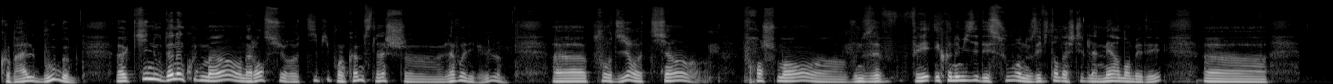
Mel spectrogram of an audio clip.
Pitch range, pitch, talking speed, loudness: 135-170 Hz, 150 Hz, 190 wpm, -24 LUFS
